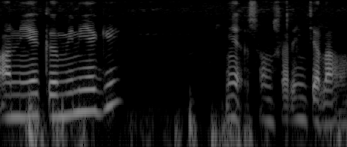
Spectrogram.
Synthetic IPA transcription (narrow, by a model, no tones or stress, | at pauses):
a̰nijəkəminiaɡi | ɲəʔsɔŋsa̰ɾiɲt͡ʃalawa̰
